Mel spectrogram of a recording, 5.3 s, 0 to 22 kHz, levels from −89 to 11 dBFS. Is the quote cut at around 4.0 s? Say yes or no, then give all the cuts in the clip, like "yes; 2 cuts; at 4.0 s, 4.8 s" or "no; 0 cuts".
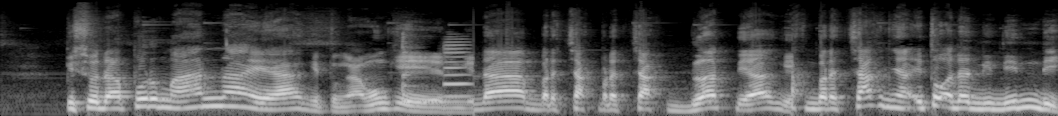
yes; 2 cuts; at 2.4 s, 4.0 s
